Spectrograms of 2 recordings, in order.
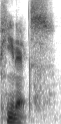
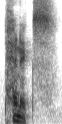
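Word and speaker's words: Penix: His name is not pronounced Phoenix. It's Michael Pennix.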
